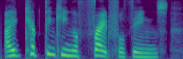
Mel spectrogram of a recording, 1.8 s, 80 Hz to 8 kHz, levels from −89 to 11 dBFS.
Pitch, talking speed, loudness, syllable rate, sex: 250 Hz, 195 wpm, -19 LUFS, 5.0 syllables/s, female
